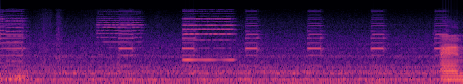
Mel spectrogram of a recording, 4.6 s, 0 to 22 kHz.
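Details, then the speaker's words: Bugs 3 quadcopter version 1 powered with a version 2 transmitter; short high beeps repeat about every half second without stopping, lights blink intermittently; quad not bound to the transmitter, signal intermittent. "And you hear it just constantly beeping, so there's no way I would start the props because it would just take off or do something crazy where it's intermittent signals like that."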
